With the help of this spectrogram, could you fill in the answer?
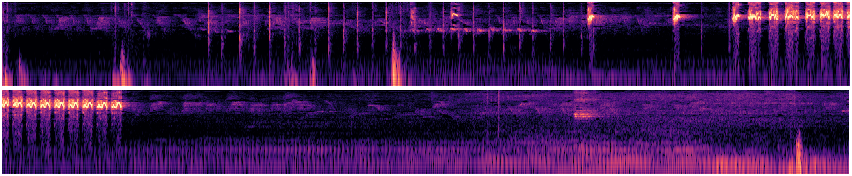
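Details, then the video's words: Crested jay (sogon) in full form, calling out to challenge a rival bird: irregular dry clicks building into a fast, loud, high-pitched rattle of about two seconds, followed by a steady hiss and faint background noise. "BURUNG SOGON GACOR MEMANGGIL LAWAN"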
